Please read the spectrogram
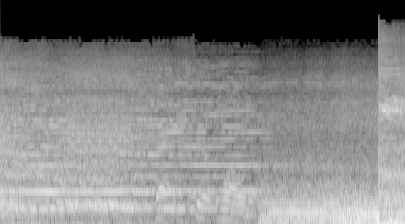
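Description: Live concert music heard from backstage, with held chord tones and a few voices over it. About two and a half seconds in a heavy bass comes in, and just before the end the sound jumps abruptly to the louder, fuller music in the hall.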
